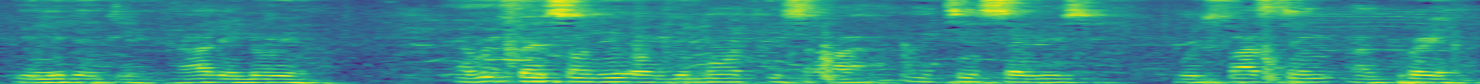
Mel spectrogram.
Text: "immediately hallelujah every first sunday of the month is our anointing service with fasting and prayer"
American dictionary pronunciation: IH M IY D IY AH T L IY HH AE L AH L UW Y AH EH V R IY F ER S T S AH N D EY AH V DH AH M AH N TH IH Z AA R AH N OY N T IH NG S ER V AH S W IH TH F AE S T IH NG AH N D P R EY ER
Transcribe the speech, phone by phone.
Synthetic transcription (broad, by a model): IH M IY D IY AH T L IY HH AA L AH L UW Y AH EH V R IY F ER S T S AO N D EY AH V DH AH M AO N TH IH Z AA W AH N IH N T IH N S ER V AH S W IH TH F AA S T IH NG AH N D P R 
